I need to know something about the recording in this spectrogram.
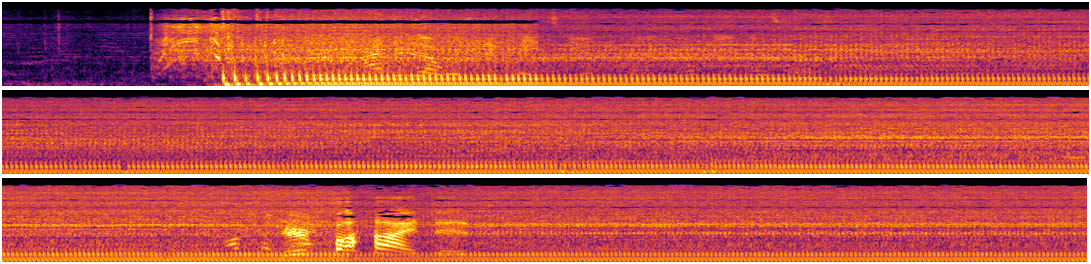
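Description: A dirt bike engine sputters to life and idles loudly with a steady rumble.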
